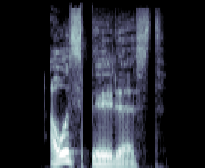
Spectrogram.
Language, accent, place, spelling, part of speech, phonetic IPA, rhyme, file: German, Germany, Berlin, ausbildest, verb, [ˈaʊ̯sˌbɪldəst], -aʊ̯sbɪldəst, De-ausbildest.ogg
- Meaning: inflection of ausbilden: 1. second-person singular dependent present 2. second-person singular dependent subjunctive I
